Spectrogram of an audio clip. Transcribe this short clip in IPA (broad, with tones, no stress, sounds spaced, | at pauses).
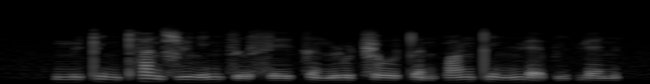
m y˨˦ t̪ i˨˦ ŋ t̪ʰ a˥˨ n ɕ y˥˨ l i˥˨ ŋ t͡s ɹ̩˩ s e˨˦ ɪ̯ k ə˨˦ n ɻ u˨˦ ʈ͡ʂ o˨˦ ʊ̯ t̪ ə̰˨˩ n p ɑ˦ ŋ t̪ i˨˦ n n̪ ɥ ɛ̰˨˩ p i˦ p ɥ ɛ˦ n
